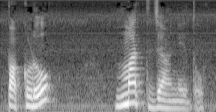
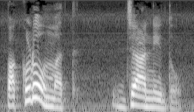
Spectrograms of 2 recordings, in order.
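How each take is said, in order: First: "पकड़ो" alone, pause, then "मत जाने दो" together; pause after पकड़ो. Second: "पकड़ो मत" as one unit, pause, then "जाने दो"; pause after मत. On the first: Teacher showing children how comma position changes meaning, pause after पकड़ो. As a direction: break after पकड़ो, running मत straight into जाने दो. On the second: Teacher showing children how comma position changes meaning, pause after मत. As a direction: break after मत, keeping it joined to पकड़ो. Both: Shown as a demonstration. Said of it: "उनके स्थान परिवर्तन से वाक्यों का अर्थ बदल गया".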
